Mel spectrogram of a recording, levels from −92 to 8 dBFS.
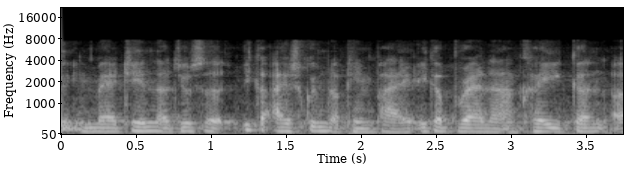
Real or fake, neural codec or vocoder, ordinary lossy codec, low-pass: fake; codec, 16 kHz, 4.8 kbps, FACodec; none; none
